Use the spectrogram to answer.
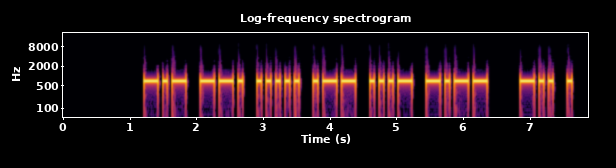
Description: Morse code, heard as a keyed tone, about 17 wpm, 700 Hz. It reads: KG5WVY DE
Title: USA Callsign DE Callsign - 6 Characters - 17wpm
